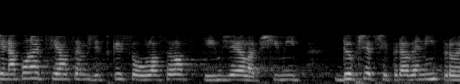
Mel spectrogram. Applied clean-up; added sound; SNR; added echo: none; none; none; reverberation time 0.2 s.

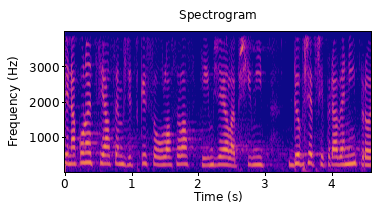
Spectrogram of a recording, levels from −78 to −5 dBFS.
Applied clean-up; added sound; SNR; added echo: none; none; none; none.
